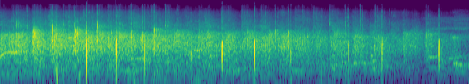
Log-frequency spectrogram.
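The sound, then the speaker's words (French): Audience applause for a performance by young people and allophone audiences fills the whole stretch, a dense, steady wash of many hands clapping with a few sharper individual claps popping out above it, moderately loud throughout. “Vous qui êtes dans le public, tout ce que vous venez d'entendre, les jeunes et les publics allophones l'ont appris en moins d'une heure, donc vous pouvez applaudir cette prestation que vous venez d'entendre, s'il vous plaît.”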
